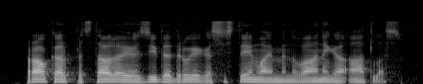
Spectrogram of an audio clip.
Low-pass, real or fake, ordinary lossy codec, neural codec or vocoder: none; real; none; none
